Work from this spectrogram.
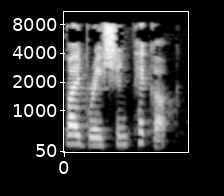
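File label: "vibration pick-up", English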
